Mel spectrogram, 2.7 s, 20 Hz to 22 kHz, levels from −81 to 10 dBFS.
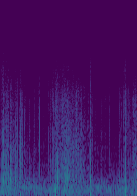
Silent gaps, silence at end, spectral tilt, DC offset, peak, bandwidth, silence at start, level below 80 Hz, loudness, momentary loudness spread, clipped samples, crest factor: none; 0 s; -7 dB/octave; under 0.1%; -26 dBFS; 13 kHz; 0 s; -54 dBFS; -48 LUFS; 7 LU; under 0.1%; 20 dB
